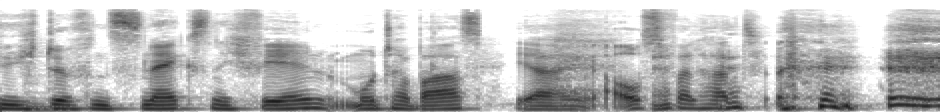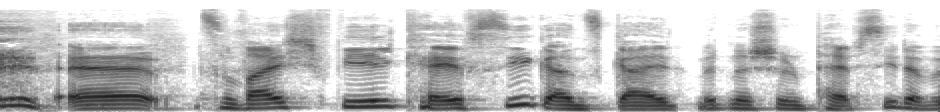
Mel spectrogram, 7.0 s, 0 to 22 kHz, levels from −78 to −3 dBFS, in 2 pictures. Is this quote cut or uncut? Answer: cut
